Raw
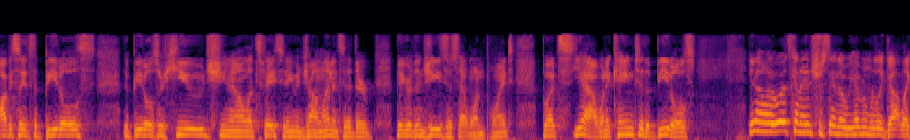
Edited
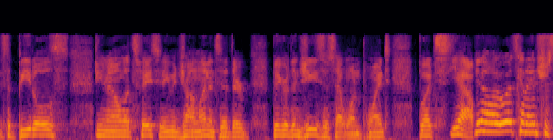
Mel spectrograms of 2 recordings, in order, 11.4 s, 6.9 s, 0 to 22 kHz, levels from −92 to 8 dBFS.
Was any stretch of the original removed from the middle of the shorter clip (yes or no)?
yes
